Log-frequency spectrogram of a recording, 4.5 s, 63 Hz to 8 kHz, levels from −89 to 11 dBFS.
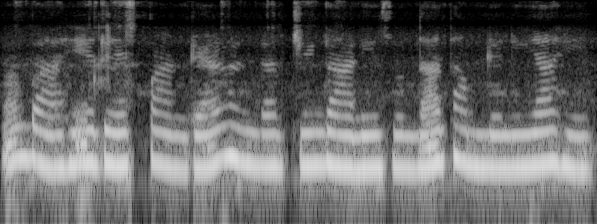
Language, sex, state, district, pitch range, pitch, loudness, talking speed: Marathi, female, Maharashtra, Gondia, 215-235 Hz, 225 Hz, -11 LUFS, 120 wpm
